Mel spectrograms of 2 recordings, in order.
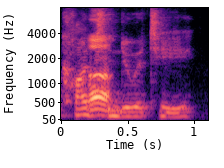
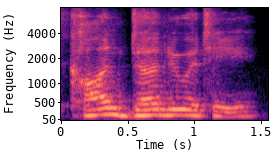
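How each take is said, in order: First: The T sounds in the word are pronounced. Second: The T sounds in the word are dropped. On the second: "He can't say T. ... It's continuity"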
